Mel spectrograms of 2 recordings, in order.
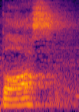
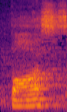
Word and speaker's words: boss: A lot of my Korean students want to say it with a long O sound. Boss. Like that sounds Korean when I say that. The O is not an O, it's an right? Boss. It's my boss. Ba. Like boss. Not boss.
